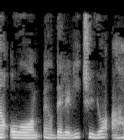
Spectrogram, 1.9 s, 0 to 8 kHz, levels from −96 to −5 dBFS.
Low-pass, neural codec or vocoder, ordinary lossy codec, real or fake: 7.2 kHz; codec, 16 kHz, 0.8 kbps, ZipCodec; MP3, 32 kbps; fake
